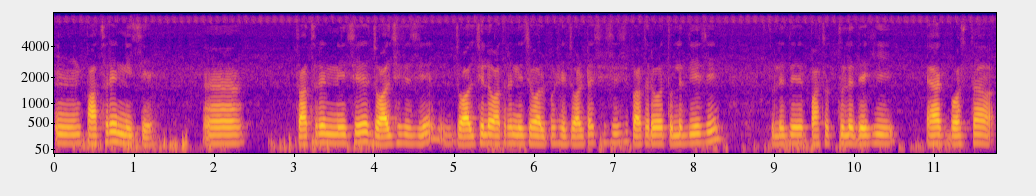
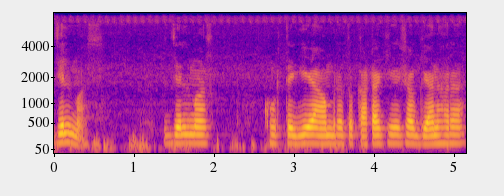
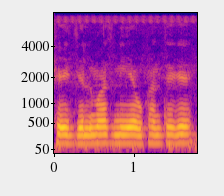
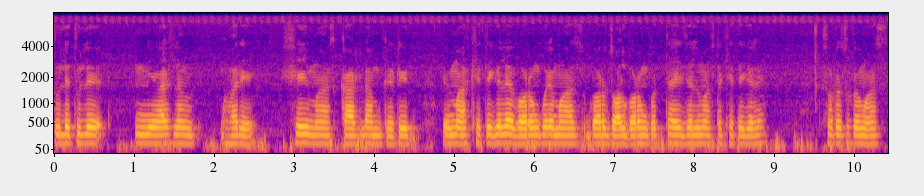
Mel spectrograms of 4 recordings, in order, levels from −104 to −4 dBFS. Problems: none marked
